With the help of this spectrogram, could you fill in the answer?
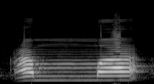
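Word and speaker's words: أمّا: So, amma. That's why, because the gunna means the sound will be nasal sound through, and meem is mushaddad. There is shad on meem, and that word will be pronounced twice.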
